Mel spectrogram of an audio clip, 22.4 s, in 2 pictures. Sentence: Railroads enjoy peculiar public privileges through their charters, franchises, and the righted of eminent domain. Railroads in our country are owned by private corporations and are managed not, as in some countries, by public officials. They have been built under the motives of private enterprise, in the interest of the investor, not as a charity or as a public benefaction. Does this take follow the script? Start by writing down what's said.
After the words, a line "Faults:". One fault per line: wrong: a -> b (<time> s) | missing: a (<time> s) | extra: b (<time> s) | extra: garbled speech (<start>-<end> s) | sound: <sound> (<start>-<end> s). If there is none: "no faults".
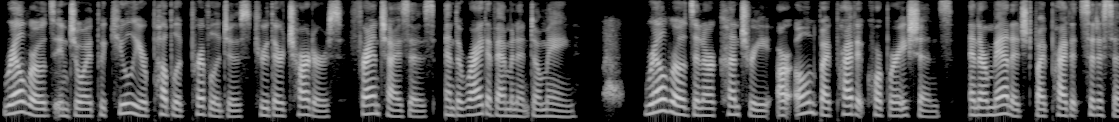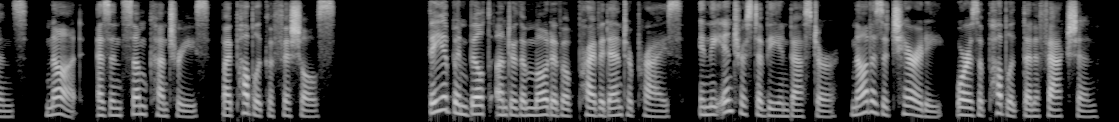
Railroads enjoy peculiar public privileges through their charters, franchises, and the right of eminent domain. Railroads in our country are owned by private corporations and are managed by private citizens, not, as in some countries, by public officials. They have been built under the motive of private enterprise, in the interest of the investor, not as a charity or as a public benefaction.
Faults:
wrong: righted -> right (4.6 s)
sound: whoosh (6.0-6.2 s)
extra: by private citizens (10.3 s)
wrong: motives -> motive (16.5 s)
